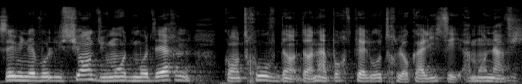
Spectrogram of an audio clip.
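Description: The woman's fairly low pitch stays at a moderate pace throughout. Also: ordinary pitch variation. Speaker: local resident. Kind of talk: panel discussion. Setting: town hall meeting room.

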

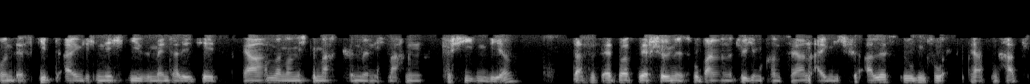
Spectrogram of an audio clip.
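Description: The speech runs at a fairly quick pace with big swings in loudness. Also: man. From northern Germany, Flensburg. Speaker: logistics manager. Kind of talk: interview. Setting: phone call. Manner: hesitant, many fillers.

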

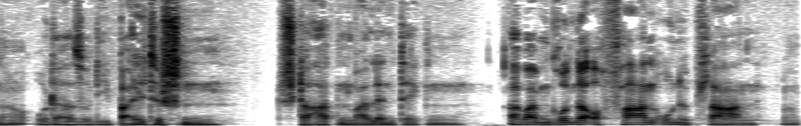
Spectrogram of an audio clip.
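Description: Somewhat breathy delivery at a moderate pace, intonation fairly even. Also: man, fairly low pitch for a man. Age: 40s. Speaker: audio biographer and podcast host. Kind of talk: interview. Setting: remote studio link call.

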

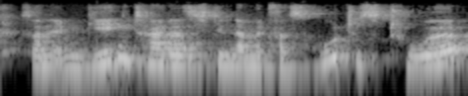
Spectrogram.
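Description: A woman speaks at a fairly high pitch. Background noise is noticeable. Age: 40s. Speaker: author and burnout coach. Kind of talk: interview.

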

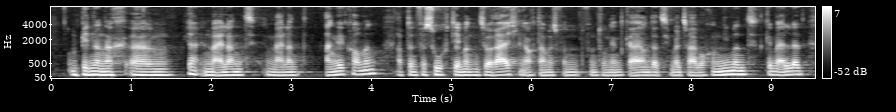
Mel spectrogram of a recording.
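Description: A man with a very deep, low pitch speaks fairly quickly and with fairly even intonation, noticeable background noise around him. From Austria, Graz. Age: 30s. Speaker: hairdresser and salon owner. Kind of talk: interview. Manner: halting, many repetitions.

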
